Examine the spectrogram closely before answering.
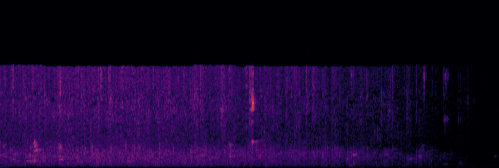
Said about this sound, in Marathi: एकदा तुमच्यासाठीच जोरदार टाळ्या द्या.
